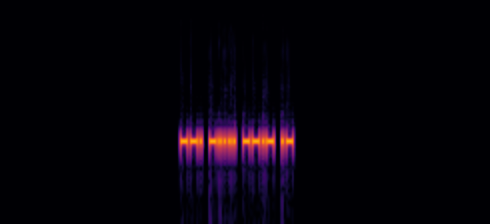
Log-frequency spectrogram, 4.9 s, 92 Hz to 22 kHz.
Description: Morse code, heard as a keyed tone, about 53 wpm, 700 Hz. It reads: G6QA
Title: DXCC-100 Call Signs - 4 Characters - Repeated 3x - 50wpm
